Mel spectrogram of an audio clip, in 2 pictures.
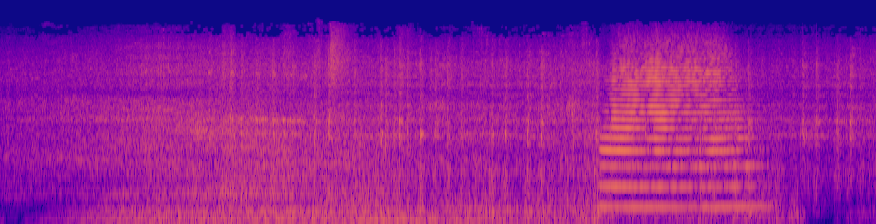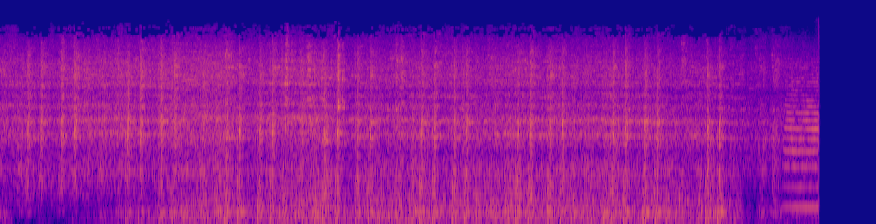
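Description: Locomotive-hauled passenger train approaching with a low steady hum, then one long horn blast about eight seconds in. The coaches run past with a fast clickety-clack of wheels over rail joints, and a short horn toot comes just before the sound cuts off.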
